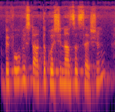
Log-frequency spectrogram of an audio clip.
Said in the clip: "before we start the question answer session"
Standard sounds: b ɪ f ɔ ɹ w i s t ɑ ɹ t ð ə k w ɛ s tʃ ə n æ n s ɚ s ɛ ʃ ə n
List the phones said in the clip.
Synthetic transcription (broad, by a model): b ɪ f ɔ ɹ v i s t ɑ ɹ t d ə k w ɛ s tʃ ə n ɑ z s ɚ s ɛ ʃ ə n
